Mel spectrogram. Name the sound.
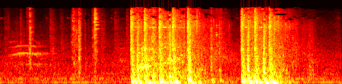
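gunfire from the video game Days Gone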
